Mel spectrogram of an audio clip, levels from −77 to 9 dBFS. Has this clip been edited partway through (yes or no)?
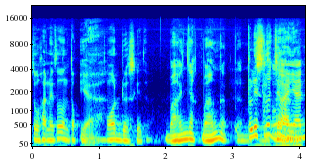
no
